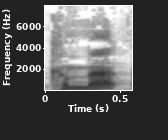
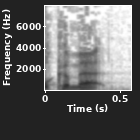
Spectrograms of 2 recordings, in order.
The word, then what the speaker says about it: Kmet: I want to know, do you pronounce it Komet? – Cole Kmet. – Kmet, yeah, I thought so.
